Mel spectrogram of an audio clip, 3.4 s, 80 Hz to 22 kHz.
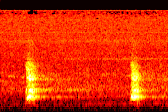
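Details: Two loud, clear barks about two seconds apart from Rex, a dog running around at night, recorded 21 September 2018; quiet hiss fills the gap between them.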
